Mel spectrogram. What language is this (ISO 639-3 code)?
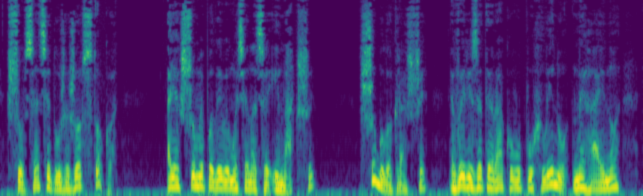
ukr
